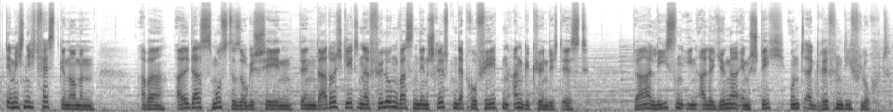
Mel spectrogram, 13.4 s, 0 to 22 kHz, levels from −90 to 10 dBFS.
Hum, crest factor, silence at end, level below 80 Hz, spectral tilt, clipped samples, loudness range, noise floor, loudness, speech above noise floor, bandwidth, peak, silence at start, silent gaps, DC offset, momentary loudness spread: none; 14 dB; 0 s; -42 dBFS; -5.5 dB/octave; under 0.1%; 3 LU; -42 dBFS; -19 LUFS; 23 dB; 20 kHz; -4 dBFS; 0 s; none; under 0.1%; 6 LU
